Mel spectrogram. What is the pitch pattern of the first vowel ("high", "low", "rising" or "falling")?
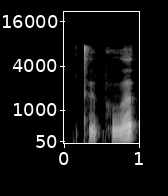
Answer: low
